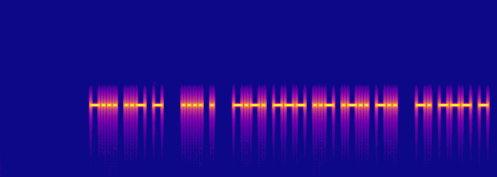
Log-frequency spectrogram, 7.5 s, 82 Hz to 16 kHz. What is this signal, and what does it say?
Morse code, heard as a keyed tone, about 28 wpm, 700 Hz. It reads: BUT HE COULD NOT
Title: Sentences from Top 1600 Words 28wpm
